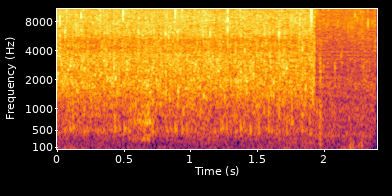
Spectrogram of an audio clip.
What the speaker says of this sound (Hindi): पानी अपने आप आराम से निकलता है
